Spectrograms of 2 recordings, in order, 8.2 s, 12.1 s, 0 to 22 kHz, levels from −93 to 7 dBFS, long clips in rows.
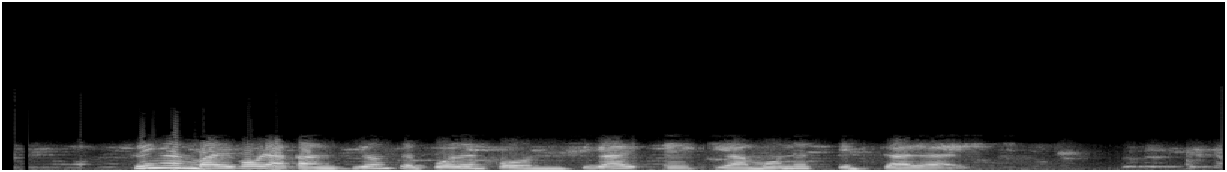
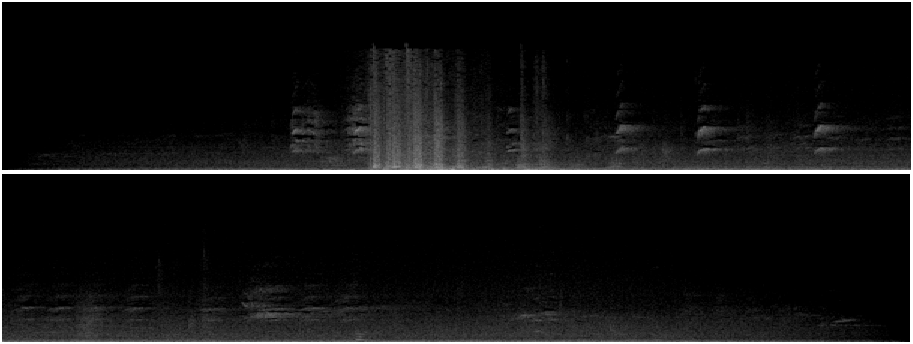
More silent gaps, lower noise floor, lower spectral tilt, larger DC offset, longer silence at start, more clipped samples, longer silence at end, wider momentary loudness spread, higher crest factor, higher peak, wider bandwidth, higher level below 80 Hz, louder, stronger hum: neither; second, -50 dBFS vs -72 dBFS; first, -9 dB/octave vs -4.5 dB/octave; neither; first, 0.5 s vs 0.15 s; neither; second, 0 s vs 0.25 s; second, 16 LU vs 22 LU; second, 14 dB vs 24 dB; first, -2 dBFS vs -26 dBFS; second, 4.2 kHz vs 16 kHz; about the same, -52 dBFS vs -56 dBFS; first, -16 LUFS vs -49 LUFS; neither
